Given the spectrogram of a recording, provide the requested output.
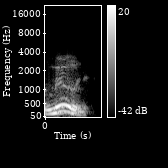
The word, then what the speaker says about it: MXXN: We've been talking to Darnell Smith from Mojo, and they have come out with their first product called Moon, and that's spelled MXXN.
